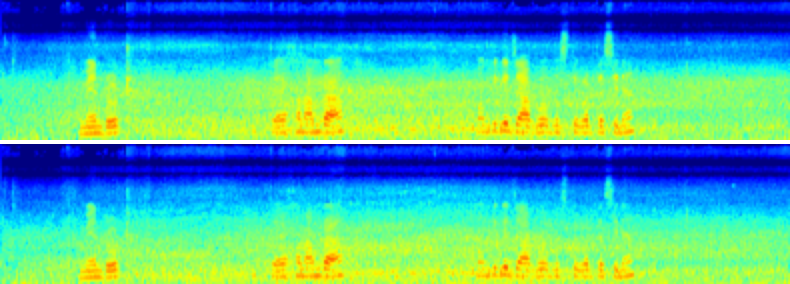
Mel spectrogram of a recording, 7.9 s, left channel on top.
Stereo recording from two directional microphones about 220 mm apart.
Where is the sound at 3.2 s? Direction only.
10° right (ahead or behind).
